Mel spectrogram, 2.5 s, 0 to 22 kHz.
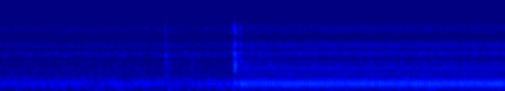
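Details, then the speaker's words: Heathkit IT-12 signal tracer with a two-prong plug, its separate earth connection disconnected for testing. A couple of clicks, then a steady low buzzing hum from the floating, unearthed chassis. "hear the hum all right because now this floating ground"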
